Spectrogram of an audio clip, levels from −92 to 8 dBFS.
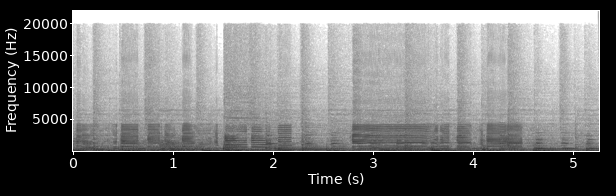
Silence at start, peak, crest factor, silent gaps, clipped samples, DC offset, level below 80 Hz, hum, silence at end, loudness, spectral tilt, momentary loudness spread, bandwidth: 0 s; 0 dBFS; 16 dB; none; under 0.1%; under 0.1%; -34 dBFS; none; 0 s; -16 LUFS; -5.5 dB/octave; 5 LU; 20 kHz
